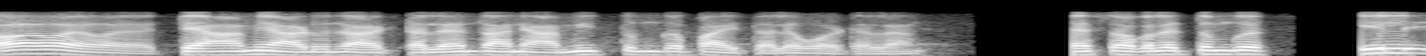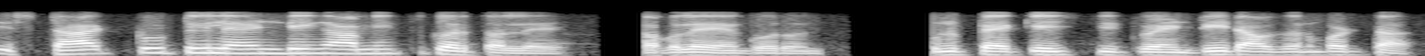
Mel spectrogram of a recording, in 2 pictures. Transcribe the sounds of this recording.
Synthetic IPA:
ɦojʋajʋajt̪ɛ̃am̤iaɽuːnaɽt̪alẽt̪añiamiːt̪ːumkəpajt̪alẽʋɔʈlã̰ŋɡ | t̪ɛ̃səɡlẽt̪umkə | fiːlsʈaɾʈːuʈileɳɖĩŋɡamiːt͡skəɾt̪əle | səɡleɦɛ̃kəɾuːn | tulupɛked͡ʑt̪iʈʋẽɳʈiʈ̪awd͡zəɳpəɽ̚t̪a

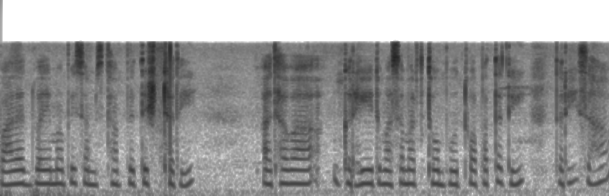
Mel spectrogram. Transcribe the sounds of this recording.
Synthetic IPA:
paːd̪ɐd̪ʋɐjɐmɐpisɐmst̪ʰaːpɾɐt̪iʂʈʰɐt̪i | ɐt̪ʰɐʋaːɡɾɦeːt̪umɐsɐmɐɾt̪ʰoːbʱuːt̪ʋɐpɐt̪ːɐt̪it̪ɐɾisɐɦɐ

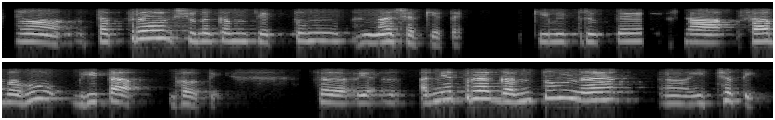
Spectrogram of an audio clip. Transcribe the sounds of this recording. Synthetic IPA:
ɦãːt̪ɐt̪ɾɐʃunɐkɐmt̪jɐk̚t̪umnɐʃɐkjɐt̪eː | kinit̪ɾjuk̚t̪e | sasaːbɐɦubʱiːt̪aː | bʱɐʋɐt̪i | sɐɐnjɐt̪ɾɐɡɐnt̪umnɐ | itːʃʰɐt̪i

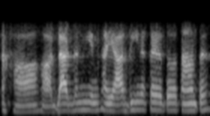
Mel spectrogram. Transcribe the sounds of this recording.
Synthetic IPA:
ɦaːɦaːɗaːɖʱə̃nd̪iənɪ̆kʰãːjaːd̪ʱinɐkɐjot̪ʰot̪ɐʋãt̪ɐ

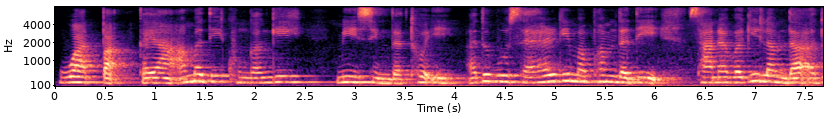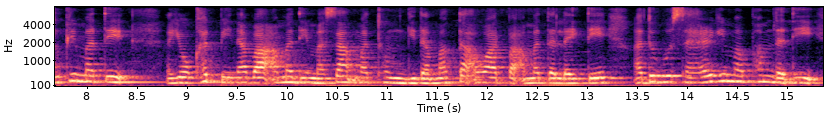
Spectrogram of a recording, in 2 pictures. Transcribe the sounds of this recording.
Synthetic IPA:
wat̚pɐkɐjaʔɐ̰mɐdikʰuŋɡɐŋɡi | misiŋdɐtʰoʔiɐdubusɐɦɐɾɡimɐpʰɐmdɐdi | sanɐbɐɡilɐmdɐʔɐdukimɐtik̚ | jokʰɐt̚pinɐbɐʔɐ̰mɐdimɐsak̚mɐtʰumɡidɐmɐk̚tɐʔɐwat̚pɐ̰ʔɐ̰mɐtːɐlɐjte | ɐdubusɐɦɐɾɡimɐpʰɐmdɐdi

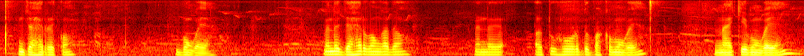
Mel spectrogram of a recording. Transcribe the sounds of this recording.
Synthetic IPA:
d͡ʒaɦɛɾːɛkɔ | bɔŋɡaja | mɛnd̪ɔd͡ʒaɦɛɾbɔŋɡad̪ɔ | mɛnd̪ɔ | ət̪uɦɔɾd̪ɔbakɔbɔŋɡaja | najkɛbɔŋɡajaj

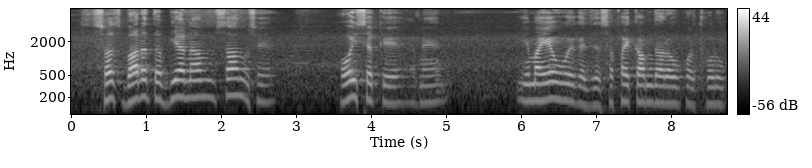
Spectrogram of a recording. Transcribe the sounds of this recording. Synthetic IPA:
sət͡ʃbʱaɾət̪əbʱjanamsaɾũt͡ʃʰe | ɦoiʃəkeəne | mãeuɦojked͡ʒsəpʰajkamd̪aɾoupəɾt̪ʰoɽũ

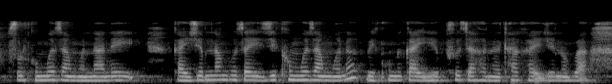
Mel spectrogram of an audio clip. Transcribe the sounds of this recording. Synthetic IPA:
sulkʰɯmɯzaŋmɯnanɯj | kajzɯp̚naŋbɯzajzikʰɯmɯzaŋmɯnɯbekʰuŋnɯkajɯpʰɾuzaɦɯnɯtʰakʰa̰jzɯnɔba̰

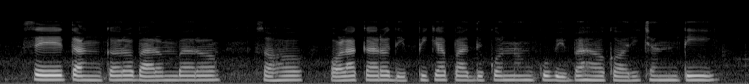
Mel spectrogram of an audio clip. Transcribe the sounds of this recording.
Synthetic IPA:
set̪aŋkɔɾɔbaɾɔmbaɾɔ | sɔɦɔ | kɔɭakaɾɔd̪ipikapad̪ukɔnɔŋkubibaɦɔkɔɾit͡ʃʰɔnt̪i

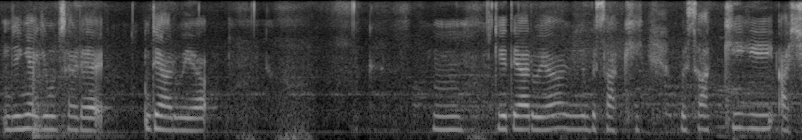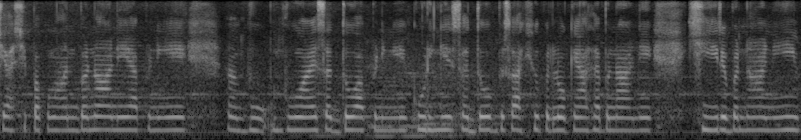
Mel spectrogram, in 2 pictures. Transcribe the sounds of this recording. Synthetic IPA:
d͡ʒɪ̃ãːɡɪõːsaːɽɛː | t̪ɪjaːɾɦoːjaː | ket̪ɪjaːɾɦoːjaːd͡ʒɪãːbəsaːkʰiːbəsaːkʰiːɡiːaːʃaːʃiːpəɡʋaːnbənaːneːaːpniːẽː | bbuːãːẽːsəd̪oːaːpɳiẽːkʊɽijẽːsəd̪õːbəsaːkʰipəloːkãːsɛːbənaːneː | kʰiːɾbənaːniː

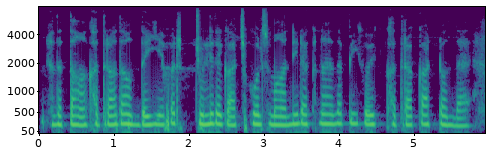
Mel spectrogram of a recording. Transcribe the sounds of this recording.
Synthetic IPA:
ɛːd̪aːt̪əãːkʰət̪ɾãːd̪aːɦʊ̃nd̪aːiːɛːpəɾt͡ʃʊliːd̪eːkat͡ʃʰkoːlsəmaːnːĩːɾəkʰːnaːɛːd̪aːpiːkoːiːkʰət̪ɾaːkəʈɦõːnd̪aːɛː

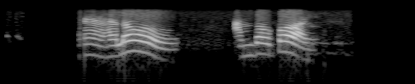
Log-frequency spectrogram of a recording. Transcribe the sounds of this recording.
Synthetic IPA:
ɦɛ̃ɦɛlo | amd̪ɔʔkɔj

